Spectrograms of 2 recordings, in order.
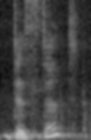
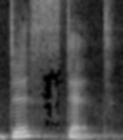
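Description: First: Said in the usual way. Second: "distant" in two separated beats, dis, tent; teacher slowly splitting "distant" into syllables. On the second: Shown as a demonstration. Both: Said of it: "So I can say".

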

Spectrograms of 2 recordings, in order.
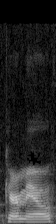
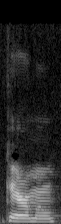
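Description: First: "caramel" in three syllables with a full "mel" at the end; "caramel" as care-uh-MEL. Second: "Caramel" in two syllables, ending in a loose "mo"; "Caramel" as CARE-mo. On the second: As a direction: say "Caramel" as CARE-mul, swallowing the L. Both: Shown as a demonstration. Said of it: "see if I say 'em like you".

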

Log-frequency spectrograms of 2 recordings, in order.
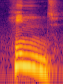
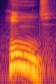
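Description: No difference in how they are said.

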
